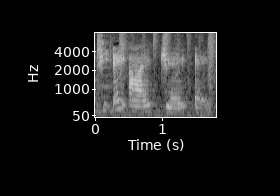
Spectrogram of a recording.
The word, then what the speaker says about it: Taija: Number 8 on the list is Taija, spelled T-A-I-J-A, Taija.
